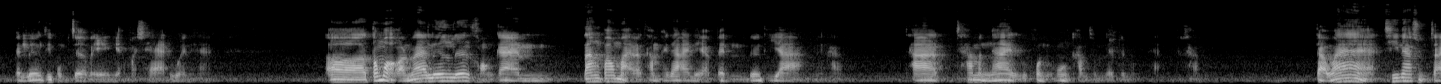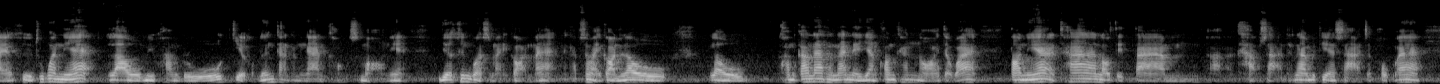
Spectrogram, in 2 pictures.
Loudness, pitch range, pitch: -22 LUFS, 90-125 Hz, 100 Hz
